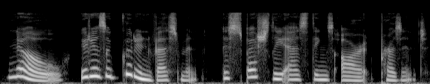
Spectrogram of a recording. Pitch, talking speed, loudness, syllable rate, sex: 255 Hz, 165 wpm, -17 LUFS, 5.0 syllables/s, female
